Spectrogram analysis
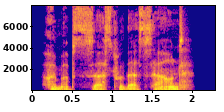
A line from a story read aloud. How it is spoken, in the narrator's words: he says, his voice darker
